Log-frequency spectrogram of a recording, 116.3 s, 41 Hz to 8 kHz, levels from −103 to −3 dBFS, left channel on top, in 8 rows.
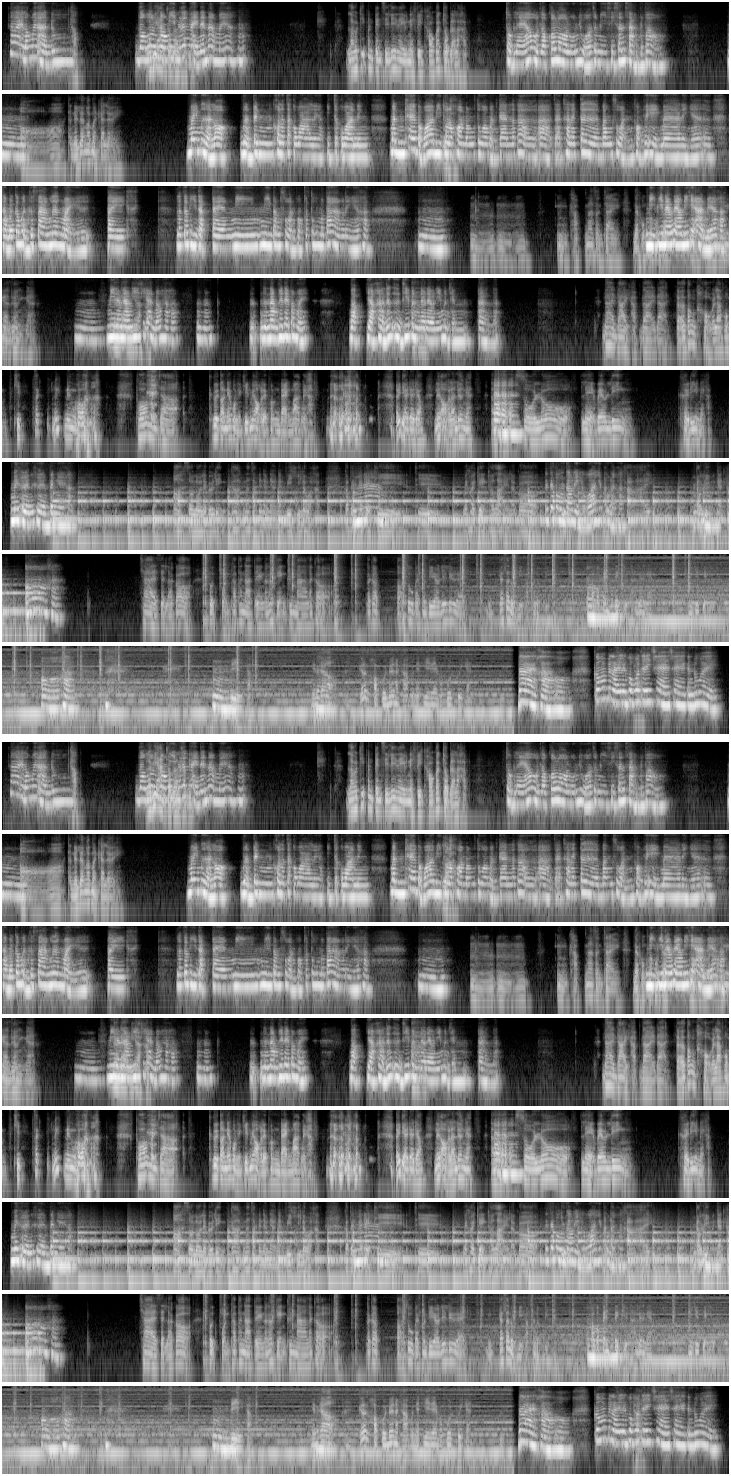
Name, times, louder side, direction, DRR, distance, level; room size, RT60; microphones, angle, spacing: voice 1, 0.2-1.5 2.7-4.9 10.1-13.3 14.5-15.1 18.2-30.9 31.2-31.8 32.6-37.0 37.4-38.0 41.9-43.6 45.1-47.2 47.5-47.8 48.6-49.7 50.6-53.6 61.1-61.2 65.0-65.1 68.0-68.6 72.9-74.2 79.7-80.4 83.6-85.2 86.5-87.1 87.7-88.5 98.9-99.7 102.6-103.4 103.8-104.3 105.0-105.3 106.0-106.5 108.0-108.5 112.1-116.1, left 2 dB, 20° left, 0.5 m, -20 dB
voice 2, 2.9-3.8 6.9-9.3 14.9-16.9 23.3-23.6 38.4-39.6 40.2-41.4 41.7-42.4 42.8-44.3 45.8-46.6 51.8-52.1 55.6-58.5 58.8-60.1 60.5-61.7 62.4-65.3 65.8-67.5 67.9-68.3 68.6-70.8 71.7-72.2 76.1-80.7 81.0-81.5 81.9-83.4 83.8-84.1 84.7-85.7 86.6-87.3 90.0-91.0 91.4-93.8 94.5-94.8 95.1-96.5 96.9-98.2 99.0-100.2 100.9-101.6 106.2-106.8 107.7-111.3 111.7-111.8 114.4-114.6, right 3 dB, 50° right, 0.6 m, -29 dB
sound 1, 73.7-88.1, right 1 dB, 90° right, 0.7 m, -24 dB
sound 2, 91.2-91.8 92.5-93.2 93.8-94.5 95.1-95.8 96.4-97.0 97.4-98.8 99.2-99.8 100.5-101.1 102.0-102.5 103.0-104.3 104.9-105.7 106.4-107.0, left 7 dB, 75° left, 0.6 m, -35 dB
sound 3, 95.8-112.0, left 1 dB, 15° right, 0.9 m, -31 dB
2.7 x 2.0 x 2.3 m
head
